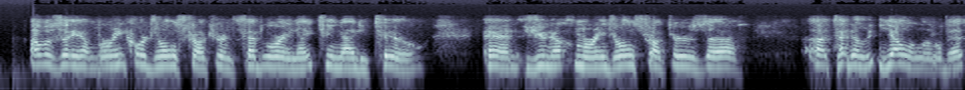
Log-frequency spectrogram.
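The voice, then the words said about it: Raspy, gravelly voice. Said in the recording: “your raspy voice ... it's always a bit raspy”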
